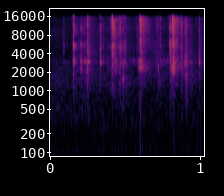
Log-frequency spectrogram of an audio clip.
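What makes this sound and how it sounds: A silver flat-tip paint marker is shaken to mix the ink and bring it to the tip, and the ball bearing inside rattles. The result is a quick series of sharp, high-pitched clicks.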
